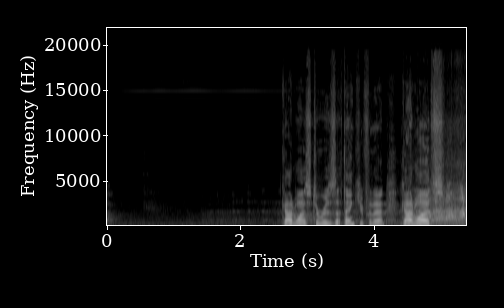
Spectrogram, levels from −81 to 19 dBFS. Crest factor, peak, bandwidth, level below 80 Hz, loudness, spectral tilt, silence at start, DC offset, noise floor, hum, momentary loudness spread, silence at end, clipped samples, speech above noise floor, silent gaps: 24 dB; -6 dBFS; 20 kHz; -78 dBFS; -27 LUFS; -4 dB/octave; 2.65 s; under 0.1%; -66 dBFS; 60 Hz at -60 dBFS; 11 LU; 0 s; under 0.1%; 40 dB; none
